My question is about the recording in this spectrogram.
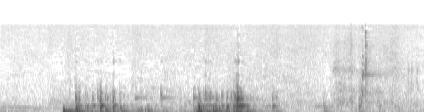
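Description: Microphone handling noise: two bursts of low rumbling and knocking, the second about a second and a half after the first.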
